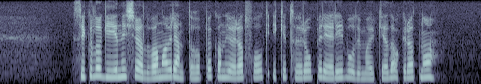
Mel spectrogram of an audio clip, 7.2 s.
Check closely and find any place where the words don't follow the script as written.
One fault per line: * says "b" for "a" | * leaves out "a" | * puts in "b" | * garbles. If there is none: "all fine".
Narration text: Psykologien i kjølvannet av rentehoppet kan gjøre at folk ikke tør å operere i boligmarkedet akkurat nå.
all fine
